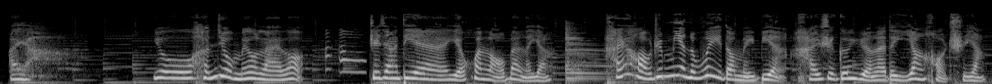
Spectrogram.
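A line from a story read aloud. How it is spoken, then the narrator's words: Sighing exclamation. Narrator (Chinese): 感叹道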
